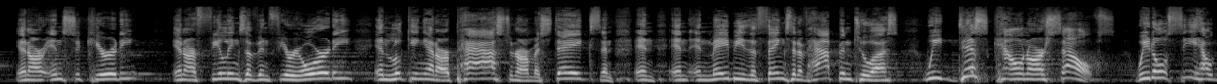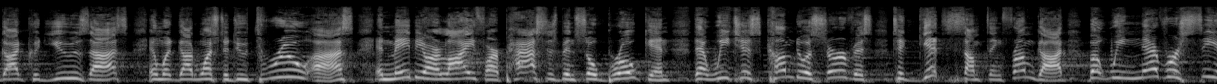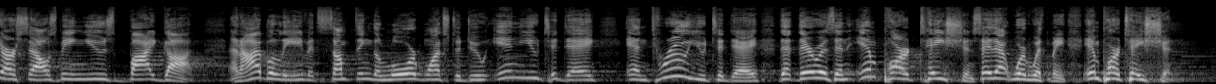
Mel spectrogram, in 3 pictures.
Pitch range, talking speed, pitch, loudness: 215-270 Hz, 175 wpm, 240 Hz, -21 LUFS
